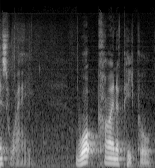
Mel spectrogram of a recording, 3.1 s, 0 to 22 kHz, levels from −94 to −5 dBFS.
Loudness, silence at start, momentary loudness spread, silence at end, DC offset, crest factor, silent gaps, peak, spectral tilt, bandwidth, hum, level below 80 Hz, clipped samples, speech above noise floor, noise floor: -23 LUFS; 0 s; 19 LU; 0.1 s; under 0.1%; 22 dB; none; -4 dBFS; -5 dB/octave; 15.5 kHz; none; -56 dBFS; under 0.1%; 31 dB; -54 dBFS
